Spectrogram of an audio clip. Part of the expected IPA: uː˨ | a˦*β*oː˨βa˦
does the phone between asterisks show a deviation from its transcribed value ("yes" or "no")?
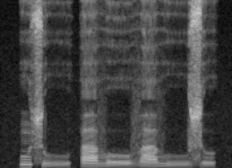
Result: no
